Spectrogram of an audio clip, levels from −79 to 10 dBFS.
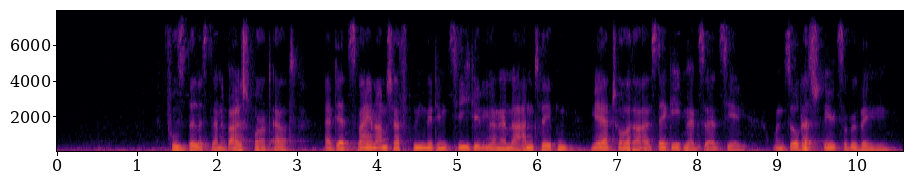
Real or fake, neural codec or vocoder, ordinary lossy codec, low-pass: fake; codec, 24 kHz, 0.9 kbps, WavTokenizer, medium music audio release; Opus, 24 kbps; 7.2 kHz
